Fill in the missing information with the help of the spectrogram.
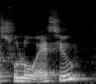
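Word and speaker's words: Saulo: president का नाम है डॉक्टर स्लो सलो सालों या सालों ऐसे करके प्रोनाउंस करते हैं ओके और इसका जो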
